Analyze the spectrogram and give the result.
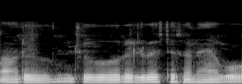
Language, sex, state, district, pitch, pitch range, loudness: Hindi, male, Chhattisgarh, Kabirdham, 110 Hz, 105-110 Hz, -14 LUFS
